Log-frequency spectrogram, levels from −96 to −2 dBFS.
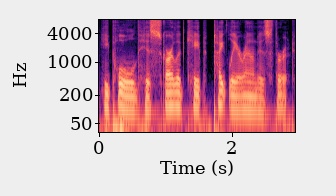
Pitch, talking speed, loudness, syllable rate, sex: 90 Hz, 185 wpm, -18 LUFS, 4.9 syllables/s, male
